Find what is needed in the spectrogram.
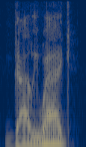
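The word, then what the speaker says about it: Golliwog: And there was a character that looked like blackface / I think it's pronounced Gallywag, which is like the character of the blackface with like the really big red lips and things like that.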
